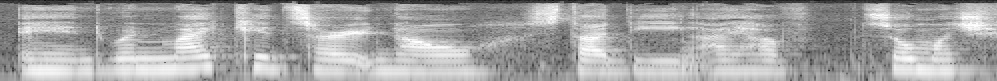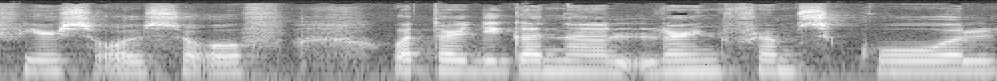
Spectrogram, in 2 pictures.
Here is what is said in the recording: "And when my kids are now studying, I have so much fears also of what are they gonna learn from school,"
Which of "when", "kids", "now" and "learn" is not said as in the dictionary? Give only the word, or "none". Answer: kids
